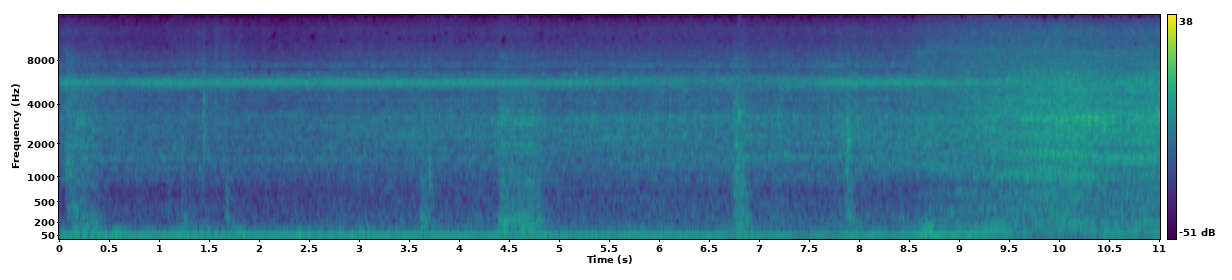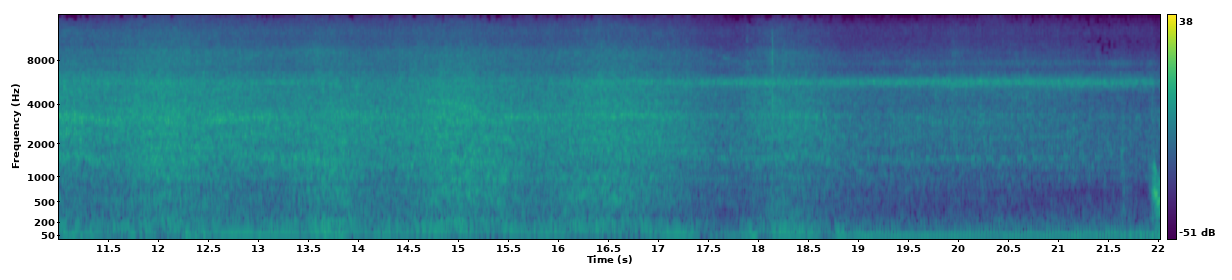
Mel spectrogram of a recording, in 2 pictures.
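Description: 4x4 truck engine running under load, with a few sharp knocks, then revving harder and rougher from about eight seconds in until about seventeen as it tries to get traction on a muddy climb.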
